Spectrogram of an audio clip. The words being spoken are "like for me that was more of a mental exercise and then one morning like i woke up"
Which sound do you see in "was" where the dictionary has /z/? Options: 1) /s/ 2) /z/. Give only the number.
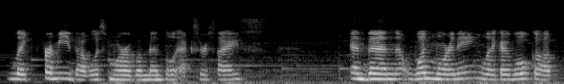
2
